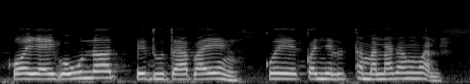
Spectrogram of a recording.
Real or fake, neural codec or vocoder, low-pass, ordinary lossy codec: real; none; 5.4 kHz; none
